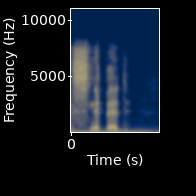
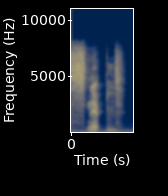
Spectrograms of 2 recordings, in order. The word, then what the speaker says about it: snipped: so this word here instead of being snippet okay the ed sounds like a t the word is snipped try that okay very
